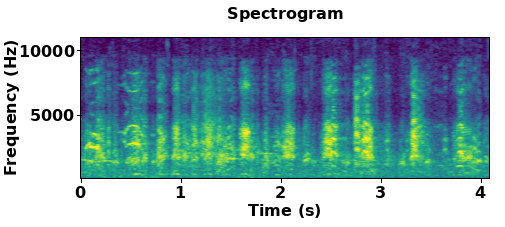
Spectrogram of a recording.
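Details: Gulls competing fiercely for food offered by a person, giving a dense chorus of harsh, high squealing calls roughly twice per second, many birds overlapping.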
